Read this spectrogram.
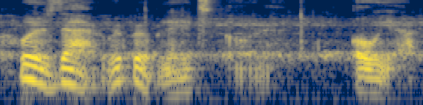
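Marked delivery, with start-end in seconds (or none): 2.3-2.8 suggestive. Acted. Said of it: "That sounded wrong".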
